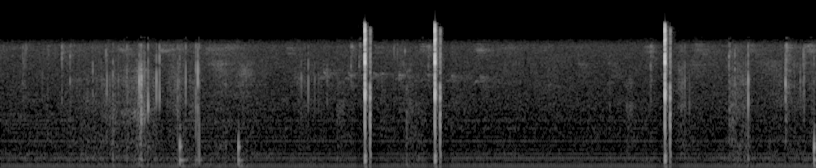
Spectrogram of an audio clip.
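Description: Computer keyboard keys tapped softly a few times, then three sharp mouse-button clicks: two about a second apart, and a third about two seconds later.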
